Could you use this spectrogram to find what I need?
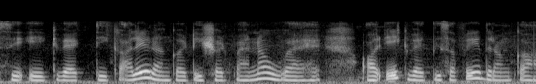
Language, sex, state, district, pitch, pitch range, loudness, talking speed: Hindi, female, Jharkhand, Ranchi, 195 Hz, 190-205 Hz, -17 LUFS, 190 wpm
